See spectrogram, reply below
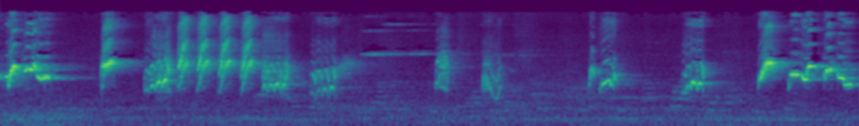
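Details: A red-whiskered bulbul used as a decoy bird in Hanoi sings short bursts of bright, chirpy, warbling phrases, some rapid runs of four or five notes, separated by brief pauses, over a faint background hum.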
